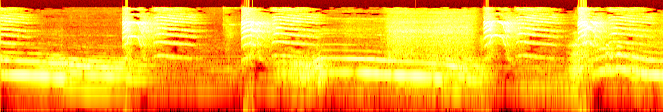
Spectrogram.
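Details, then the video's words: Female pet dog howling, set off by one of her squeaky toys: long, drawn-out tones that slide gently downward, again and again, broken by sharp, high squeaky-toy bursts. "Howling dog"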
